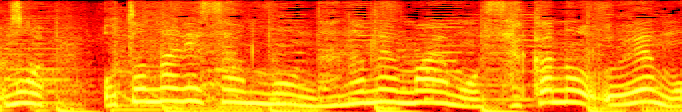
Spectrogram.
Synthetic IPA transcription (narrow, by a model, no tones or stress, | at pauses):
moːot̪o̞naɾʲisãmːonanamẽ̞mːaemo̞sakano̞ʔɯ̟e̞mo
